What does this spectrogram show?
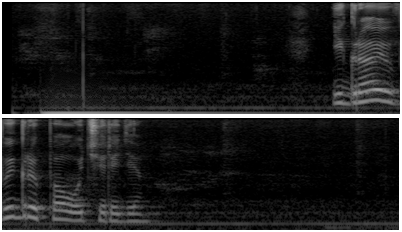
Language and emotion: Russian, neutral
